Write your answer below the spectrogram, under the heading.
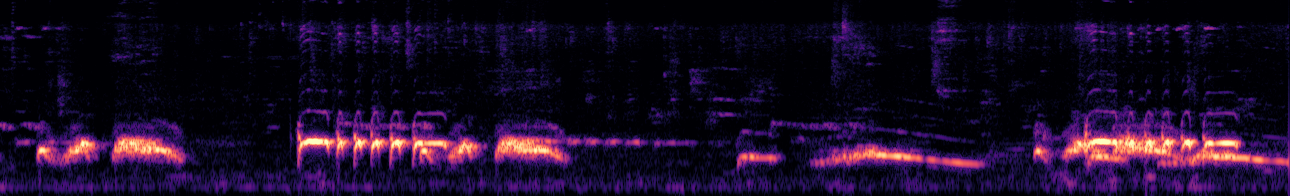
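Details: Lively Bangkok zebra dove song used to prompt mating and singing; gurgling coos, a fast stuttered trill, a softer falling slur and another burst of rattling trill.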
